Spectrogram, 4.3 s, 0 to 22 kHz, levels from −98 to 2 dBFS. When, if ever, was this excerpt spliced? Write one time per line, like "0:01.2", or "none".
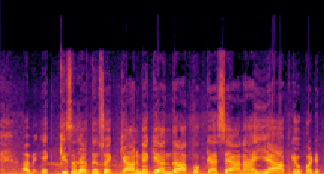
none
